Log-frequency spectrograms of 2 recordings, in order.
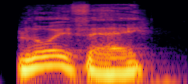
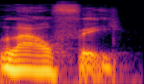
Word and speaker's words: Laufey: And the recent one for me was Loife, not Laufey. Damn Scandies.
